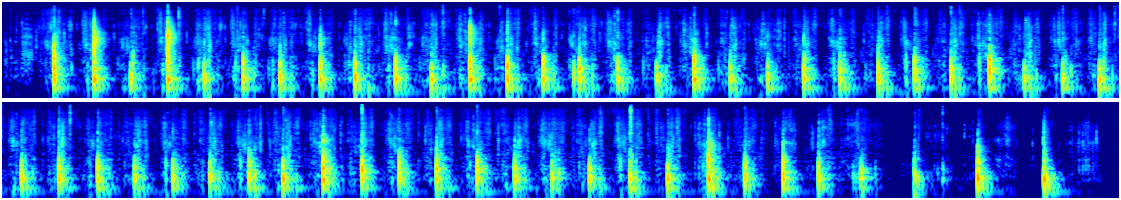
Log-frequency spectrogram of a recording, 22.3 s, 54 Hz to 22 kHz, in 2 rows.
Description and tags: concrete 18c trekkingboots run
Running on concrete: trekking boots. Recorded with a ZOOM H2 in a basement of a house, normalized with Audacity.
steps, footstep, step, footsteps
